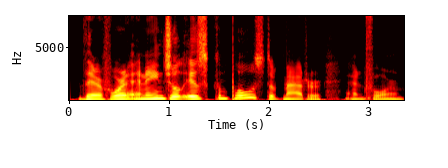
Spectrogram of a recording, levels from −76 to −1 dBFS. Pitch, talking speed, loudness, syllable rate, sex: 150 Hz, 160 wpm, -18 LUFS, 5.4 syllables/s, male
